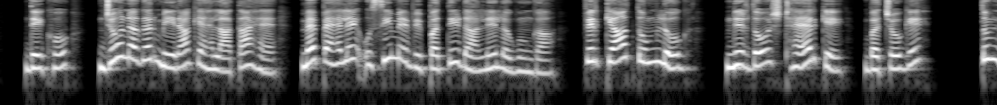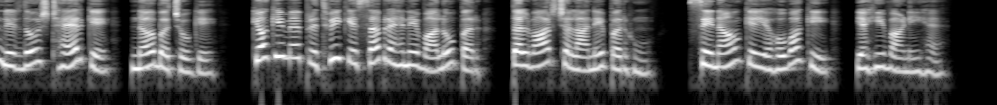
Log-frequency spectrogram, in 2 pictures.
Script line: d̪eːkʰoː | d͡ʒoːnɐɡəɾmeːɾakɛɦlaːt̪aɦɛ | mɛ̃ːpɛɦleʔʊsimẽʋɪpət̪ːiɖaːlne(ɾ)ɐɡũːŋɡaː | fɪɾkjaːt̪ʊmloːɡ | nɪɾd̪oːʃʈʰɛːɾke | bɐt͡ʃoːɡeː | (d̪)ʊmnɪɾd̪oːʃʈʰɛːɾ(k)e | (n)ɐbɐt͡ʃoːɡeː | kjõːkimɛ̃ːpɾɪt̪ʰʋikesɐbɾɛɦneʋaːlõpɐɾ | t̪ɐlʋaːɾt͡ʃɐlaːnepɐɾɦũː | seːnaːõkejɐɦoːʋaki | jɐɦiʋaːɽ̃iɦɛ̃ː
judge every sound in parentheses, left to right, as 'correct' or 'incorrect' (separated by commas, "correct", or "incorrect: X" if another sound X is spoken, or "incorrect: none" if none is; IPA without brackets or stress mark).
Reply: incorrect: l, incorrect: t̪, correct, correct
